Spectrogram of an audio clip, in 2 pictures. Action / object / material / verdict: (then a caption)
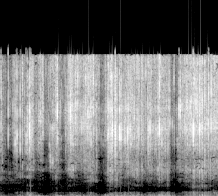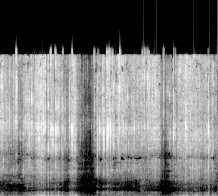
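scrape / plastic velcro hair roller / plastic / none. Fingernails scratch across the hook surface of a pink hollow velcro hair roller. The result is a quiet, continuous, dense rasping crackle with bright, hissy detail and a soft low rumble underneath. Short dips break up the steady scratching.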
